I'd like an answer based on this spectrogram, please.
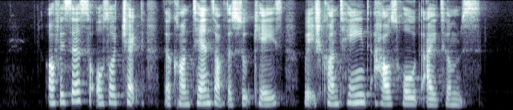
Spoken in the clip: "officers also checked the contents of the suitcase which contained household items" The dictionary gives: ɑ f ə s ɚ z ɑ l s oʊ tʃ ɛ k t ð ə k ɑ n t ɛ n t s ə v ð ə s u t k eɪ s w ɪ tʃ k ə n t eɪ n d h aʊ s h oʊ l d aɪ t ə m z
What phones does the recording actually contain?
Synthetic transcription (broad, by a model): ɑ f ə s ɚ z ɑ l s oʊ tʃ ɛ k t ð ə k ɑ n t ɛ n t s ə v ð ə s u t k eɪ s w ɪ tʃ k ə n t eɪ n d h aʊ s h oʊ l d aɪ t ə m s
